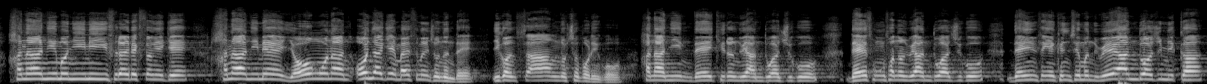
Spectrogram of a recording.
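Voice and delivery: sustained high-pitched sermon delivery; impassioned preaching. Real, not acted. Preacher chides those who ask God why He won't help, impassioned preaching. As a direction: press the point home at full pitch.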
